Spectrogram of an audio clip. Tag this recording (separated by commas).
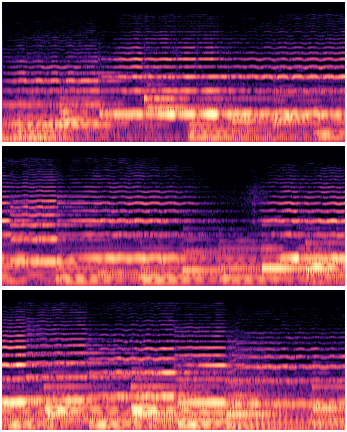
Musical instrument, Violin, Music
